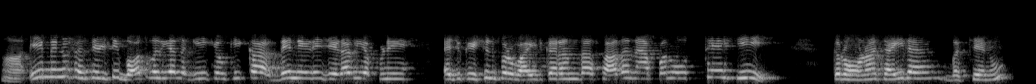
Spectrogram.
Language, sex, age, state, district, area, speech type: Punjabi, female, 45-60, Punjab, Mohali, urban, conversation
